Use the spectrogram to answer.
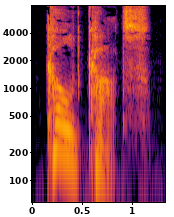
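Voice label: "cold cuts", British English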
